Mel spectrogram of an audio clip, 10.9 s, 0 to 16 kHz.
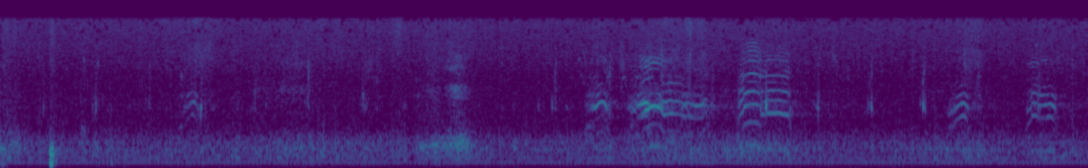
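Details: On an afternoon game drive on 23 August 2016 near Djuma Game Reserve, South Africa, distant Hadeda ibises flying off to their roost give harsh, honking calls over a steady low hum.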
